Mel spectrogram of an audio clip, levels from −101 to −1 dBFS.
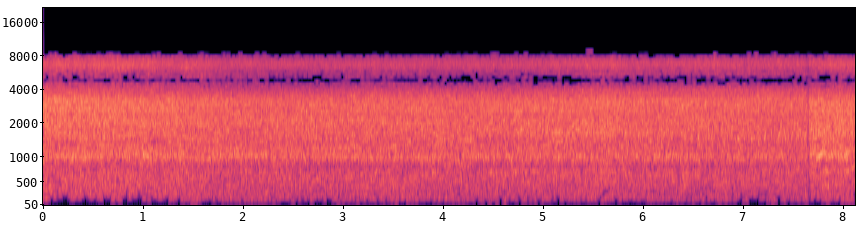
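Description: From start to finish the audio lacks all content above 8.8 kHz, with watery, swirling artefacts and smeared attacks. That points to likely MP3 compression at a low bitrate, around 32 kbps.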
